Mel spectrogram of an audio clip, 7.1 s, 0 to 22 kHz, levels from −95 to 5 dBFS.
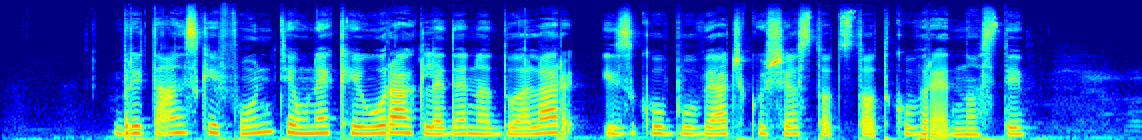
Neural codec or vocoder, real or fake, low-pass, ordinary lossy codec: none; real; 19.8 kHz; none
